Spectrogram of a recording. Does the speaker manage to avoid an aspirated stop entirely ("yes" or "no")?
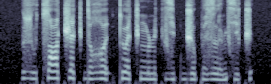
yes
